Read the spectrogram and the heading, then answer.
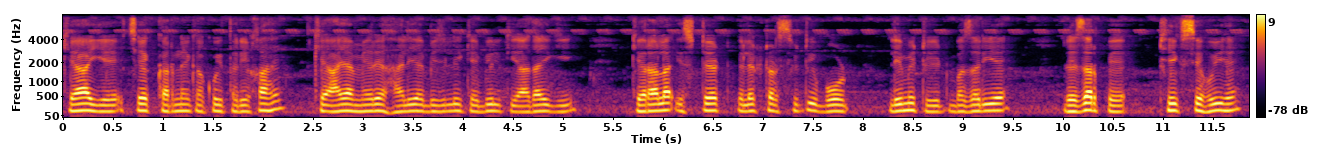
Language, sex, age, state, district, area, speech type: Urdu, male, 18-30, Uttar Pradesh, Saharanpur, urban, read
